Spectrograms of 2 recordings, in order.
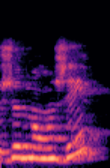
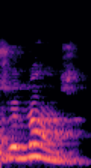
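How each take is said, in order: First: The final vowel is pronounced like é. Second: The final vowel is silent. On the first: The speaker calls it wrong. "quand l'étudiant dit" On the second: The speaker calls it right. "ah non non"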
